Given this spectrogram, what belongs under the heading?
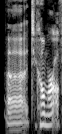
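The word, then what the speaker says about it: Tikhomirov: Tikhomarov, I think is how you pronounce his last name.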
